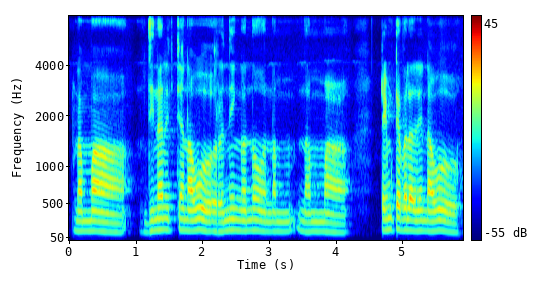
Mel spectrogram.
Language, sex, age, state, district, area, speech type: Kannada, male, 18-30, Karnataka, Tumkur, rural, spontaneous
